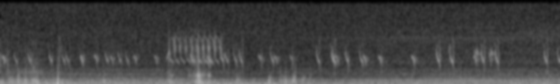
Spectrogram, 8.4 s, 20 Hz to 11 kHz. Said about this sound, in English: Flight song in the wild type 2 bird. A pair. And they have just taken off. Coming back.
